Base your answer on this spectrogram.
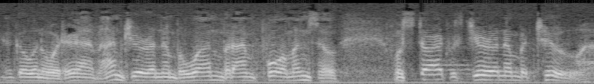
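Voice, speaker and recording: An actor playing a practical jury foreman in a radio drama, informal, folksy and deliberate. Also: medium pitch, a little mellow, a little hiss or hum, lightly acted. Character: plain-spoken, practical male jury foreman. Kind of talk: 1970s radio drama acting. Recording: muffled old radio, music behind.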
